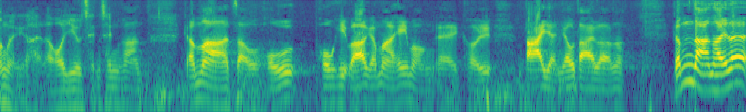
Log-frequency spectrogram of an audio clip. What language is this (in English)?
Cantonese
